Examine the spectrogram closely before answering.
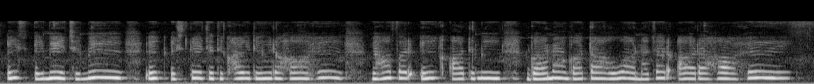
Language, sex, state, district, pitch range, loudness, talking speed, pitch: Hindi, female, Rajasthan, Jaipur, 260-290 Hz, -13 LUFS, 145 wpm, 275 Hz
